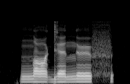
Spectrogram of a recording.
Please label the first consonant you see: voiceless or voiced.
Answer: voiced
